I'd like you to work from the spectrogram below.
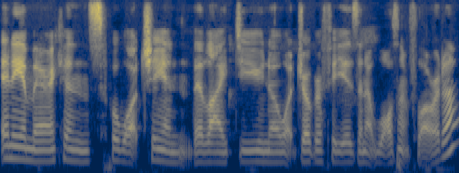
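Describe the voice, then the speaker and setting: A woman's very deep, low pitch with an Australian accent at a fairly quick pace. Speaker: podcast guest. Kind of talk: casual chat. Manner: laughing.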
